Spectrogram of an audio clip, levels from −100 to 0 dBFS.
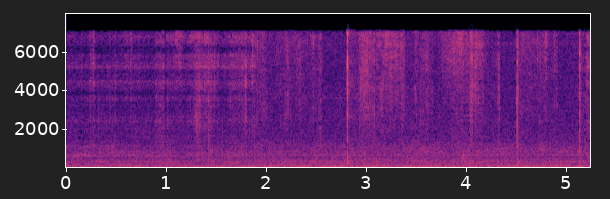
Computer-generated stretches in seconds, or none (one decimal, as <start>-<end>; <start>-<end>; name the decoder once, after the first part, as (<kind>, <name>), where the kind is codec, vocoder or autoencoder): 0.0-1.9 (codec, SNAC)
